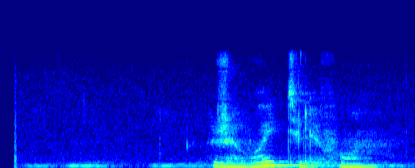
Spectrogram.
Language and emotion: Russian, neutral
